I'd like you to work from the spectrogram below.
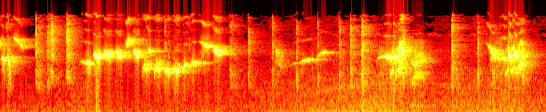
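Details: White-rumped shama song meant for training other cage birds, made of clear whistled phrases rising and falling, interspersed with sharp clicks and ticking notes, with two rich burry bursts near the end.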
